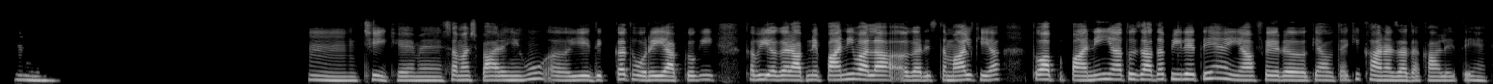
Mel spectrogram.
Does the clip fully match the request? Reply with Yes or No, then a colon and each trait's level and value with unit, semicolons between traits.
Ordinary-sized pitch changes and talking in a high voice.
No: narrow, 2.2 semitones; high, 200 Hz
